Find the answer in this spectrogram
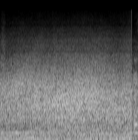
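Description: Road traffic on a city street: a vehicle passing, a steady rushing sound that swells slightly around the middle.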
